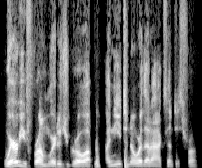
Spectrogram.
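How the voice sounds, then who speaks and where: A man from New York, a political reporter, answering in a measured, wordy and dryly wry way. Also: mid-range voice, expressive, a little mellow, husky, no room sound. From New York, USA. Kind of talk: interview answers.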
